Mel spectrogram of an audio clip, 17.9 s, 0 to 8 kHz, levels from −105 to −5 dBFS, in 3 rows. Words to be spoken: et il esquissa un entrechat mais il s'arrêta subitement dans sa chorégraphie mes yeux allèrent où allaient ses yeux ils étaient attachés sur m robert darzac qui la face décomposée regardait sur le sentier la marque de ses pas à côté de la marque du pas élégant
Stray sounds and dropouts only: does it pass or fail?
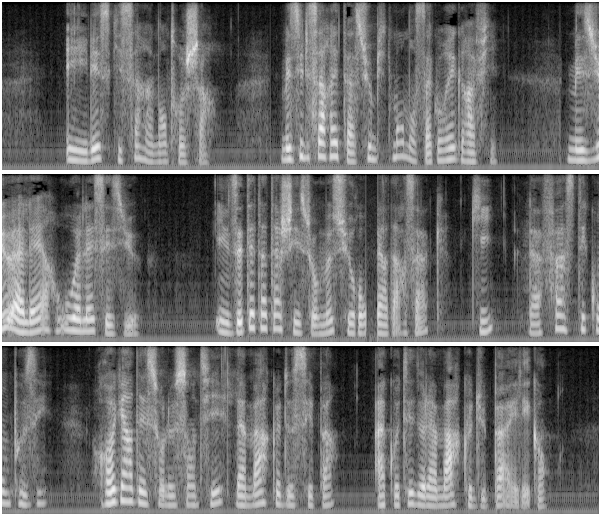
fail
